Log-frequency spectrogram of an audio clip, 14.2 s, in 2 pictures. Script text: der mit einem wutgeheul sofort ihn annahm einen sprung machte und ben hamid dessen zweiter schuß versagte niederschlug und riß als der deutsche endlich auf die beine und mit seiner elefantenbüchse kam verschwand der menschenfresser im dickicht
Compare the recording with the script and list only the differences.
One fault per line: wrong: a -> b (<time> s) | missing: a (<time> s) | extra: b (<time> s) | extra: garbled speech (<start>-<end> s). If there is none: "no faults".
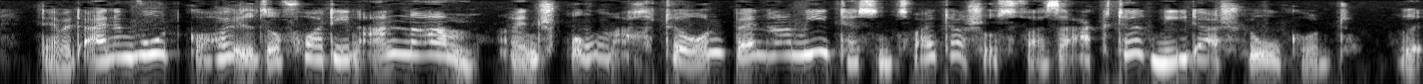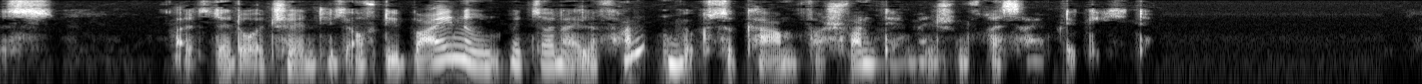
no faults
